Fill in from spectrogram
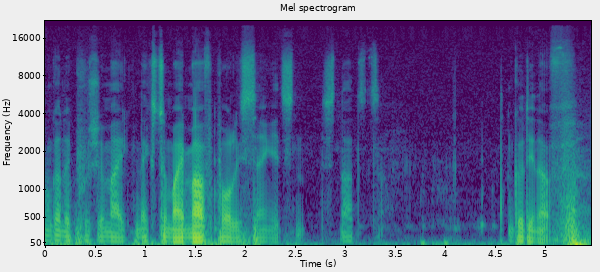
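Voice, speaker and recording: A quiet man's voice, very deep and low in pitch, with fairly even intonation, big swings in loudness, long, frequent pauses and noticeable background noise. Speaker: game commentator. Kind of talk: live commentary. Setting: home, family asleep. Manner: slow. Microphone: mic pushed close to mouth.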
